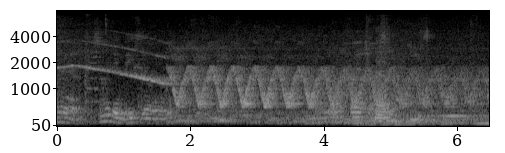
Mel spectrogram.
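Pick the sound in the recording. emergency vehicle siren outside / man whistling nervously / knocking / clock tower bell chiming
emergency vehicle siren outside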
